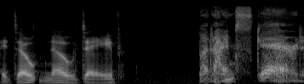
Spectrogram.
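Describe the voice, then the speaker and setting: A raspy put-on character voice from a man, very deep and low, at a very slow pace. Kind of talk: improvised comedy fandub. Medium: dub. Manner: grumbling, excitable.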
